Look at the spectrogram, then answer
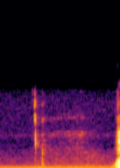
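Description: A computer mouse gives a couple of quick, faint clicks close up in a quiet room over a low steady hum, followed by a brief louder noise at the end.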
